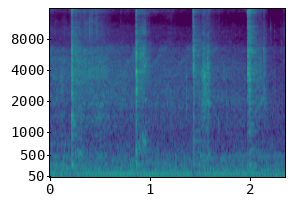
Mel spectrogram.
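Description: Long metal ladle scraping and clinking against a large steel wok while stir-frying snails in their shells, four sharp strokes about half a second apart.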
